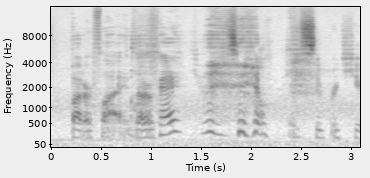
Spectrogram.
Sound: laughs

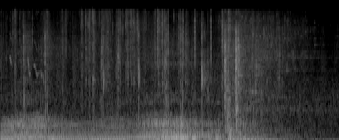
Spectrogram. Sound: ice breaking; chirping

